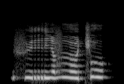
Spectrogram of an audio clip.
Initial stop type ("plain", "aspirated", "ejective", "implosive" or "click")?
plain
